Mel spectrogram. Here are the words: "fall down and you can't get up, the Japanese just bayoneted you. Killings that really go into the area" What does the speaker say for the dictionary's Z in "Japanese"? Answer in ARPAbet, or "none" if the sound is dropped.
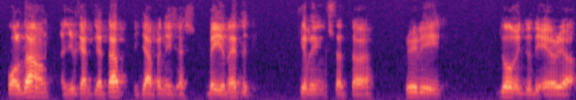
S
